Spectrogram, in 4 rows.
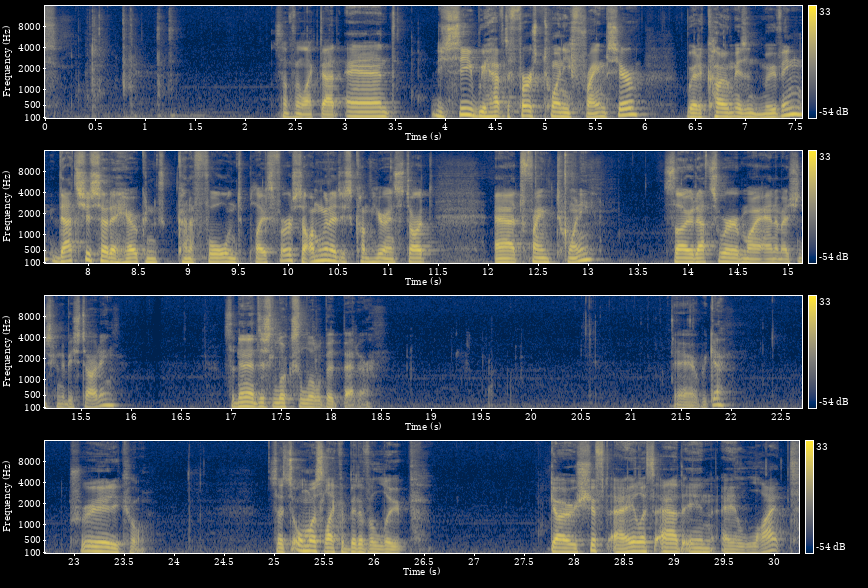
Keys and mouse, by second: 0.5 shift+Left, 0.8 space, 3.0 space, 3.3-10.1 drag, 10.7-12.5 drag, 14.2-16.8 drag, 17.0 space, 21.2 alt+a, 27.6 ctrl+s, 27.6 ctrl+b, 27.8 shift+a.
